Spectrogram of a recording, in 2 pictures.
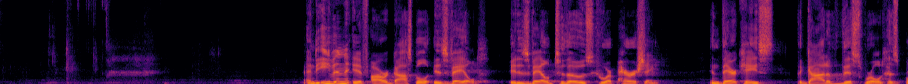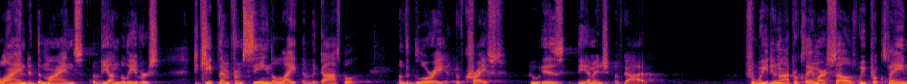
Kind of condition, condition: setting, large echoing room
